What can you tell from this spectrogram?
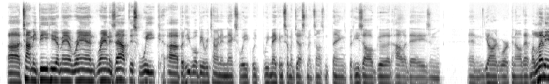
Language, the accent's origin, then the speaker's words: English; Atlanta, Georgia, United States; we grew up like in the Grove Park area of Atlanta, Georgia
